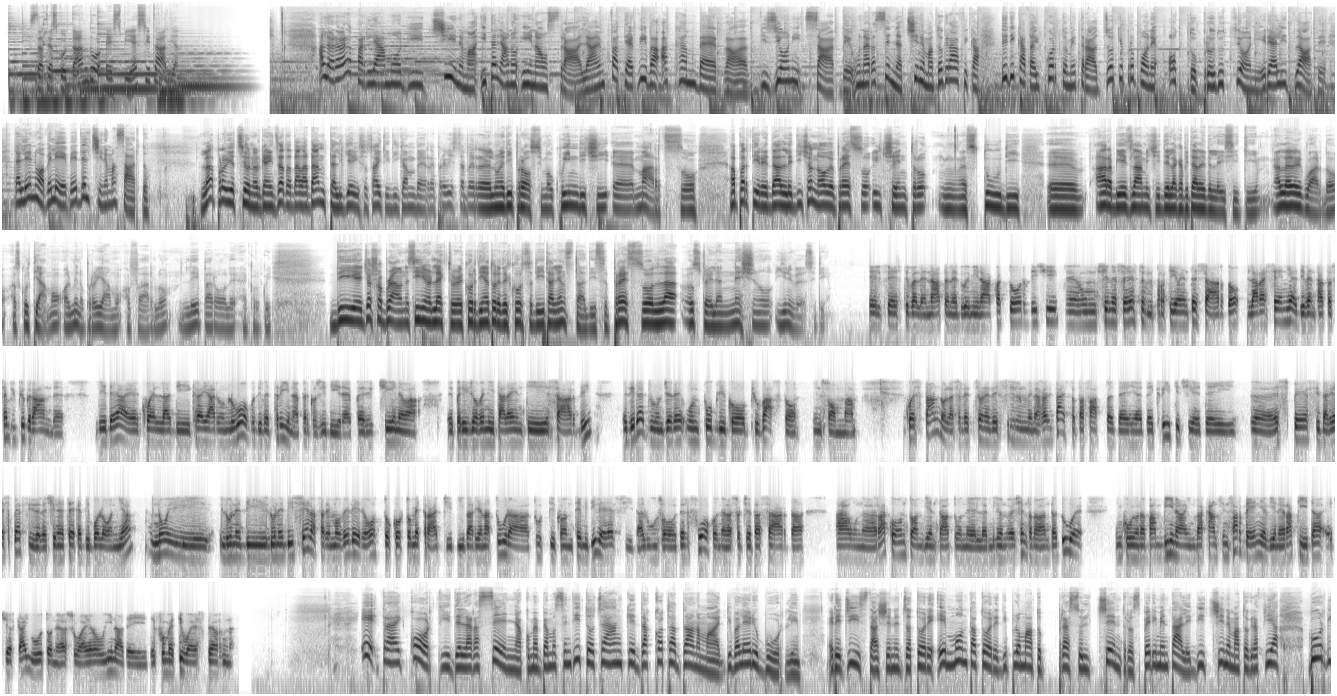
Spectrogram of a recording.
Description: Ascolta l'intervista e alcuni estratti dai trailer:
